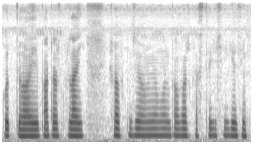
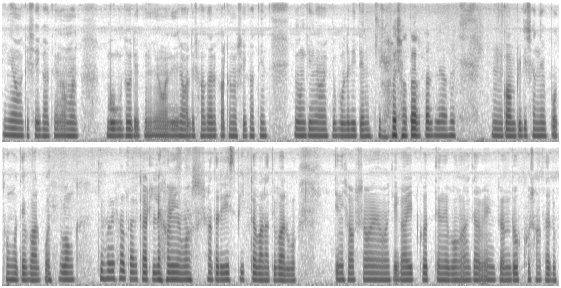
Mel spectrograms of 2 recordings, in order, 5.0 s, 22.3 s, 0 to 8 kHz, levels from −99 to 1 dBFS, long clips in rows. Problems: none marked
